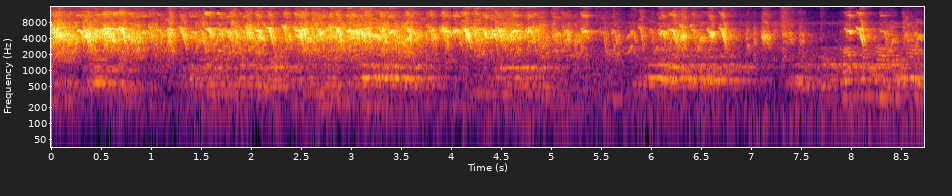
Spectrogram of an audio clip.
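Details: Sparrows chirping during a scripture recitation: dense, rapid high twittering runs continuously while a man's chanting voice carries on beneath.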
